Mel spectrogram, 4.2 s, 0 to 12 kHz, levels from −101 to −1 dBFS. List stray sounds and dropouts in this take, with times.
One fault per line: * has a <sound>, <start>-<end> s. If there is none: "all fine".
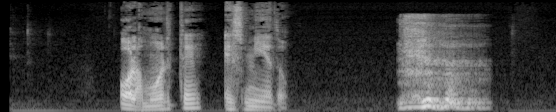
* has a laugh, 3.0-3.7 s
